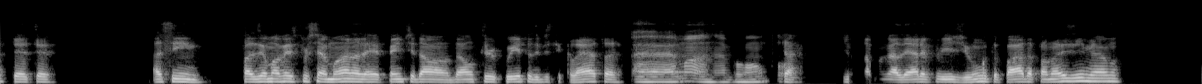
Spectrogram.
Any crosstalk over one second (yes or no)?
no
